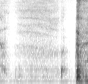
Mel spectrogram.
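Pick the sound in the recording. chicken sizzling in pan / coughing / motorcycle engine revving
coughing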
